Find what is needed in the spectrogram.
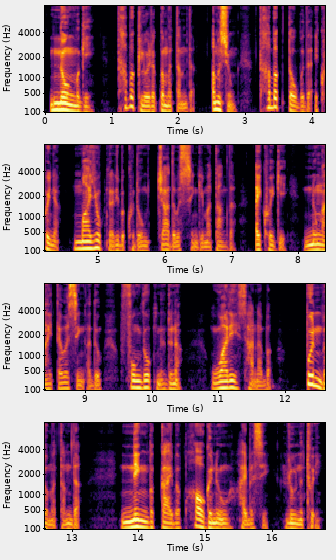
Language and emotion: Manipuri, sad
